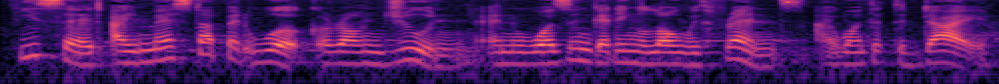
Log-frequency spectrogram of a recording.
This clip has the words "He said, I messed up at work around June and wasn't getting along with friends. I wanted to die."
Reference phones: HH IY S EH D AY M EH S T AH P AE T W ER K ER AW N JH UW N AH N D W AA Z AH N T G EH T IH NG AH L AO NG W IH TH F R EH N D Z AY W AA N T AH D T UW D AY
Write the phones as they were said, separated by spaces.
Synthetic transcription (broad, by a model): HH IY S EH D AY M EH S T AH P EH T W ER K ER AW N JH UW N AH N W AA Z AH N G EH T IH NG AH L AO NG W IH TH F R EH N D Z AY W AA N T AH D T UW D AY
